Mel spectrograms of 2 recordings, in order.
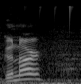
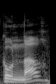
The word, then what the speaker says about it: Gunnar: My name is This is kind of my name is Gunnar, or in Norwegian it's pronounced Gunnar, where I'm from.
